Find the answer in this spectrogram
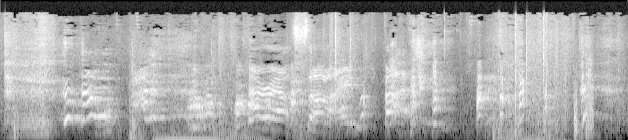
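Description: A small dog whining and yipping excitedly, with a hen's wings flapping in a commotion near the start.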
